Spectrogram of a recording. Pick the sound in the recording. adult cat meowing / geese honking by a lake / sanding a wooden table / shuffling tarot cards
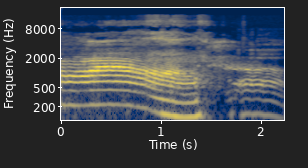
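adult cat meowing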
